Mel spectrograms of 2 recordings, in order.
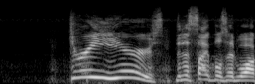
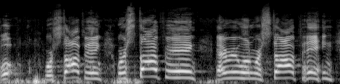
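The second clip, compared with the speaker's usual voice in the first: high, flustered announcements; comic pile-up, calling back down the line; hammed-up crowd halting in alarm; old comedy movie crowd; 6 semitones higher, 3 dB louder than usual. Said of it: "just like an old comedy movie".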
